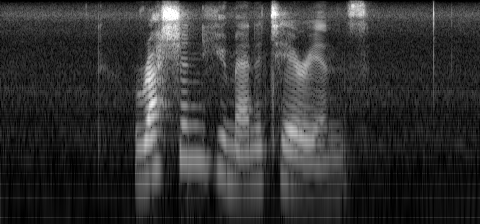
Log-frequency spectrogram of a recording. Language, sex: English, female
